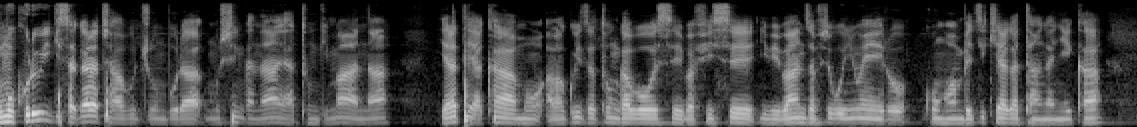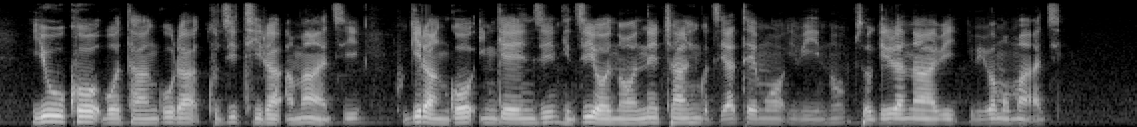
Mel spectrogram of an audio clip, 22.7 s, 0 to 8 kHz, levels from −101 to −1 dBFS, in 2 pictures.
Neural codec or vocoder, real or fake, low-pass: none; real; 7.2 kHz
